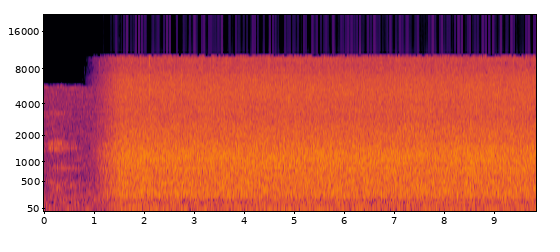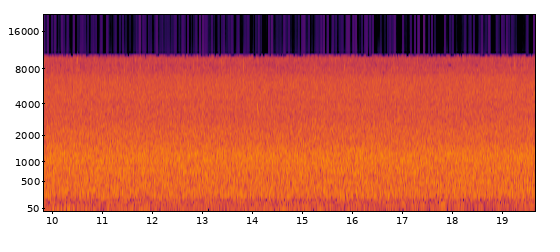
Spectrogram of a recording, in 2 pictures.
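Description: Steady, even rush of a waterfall pouring into a pool, coming in about a second in and holding level throughout.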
